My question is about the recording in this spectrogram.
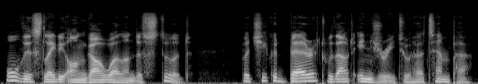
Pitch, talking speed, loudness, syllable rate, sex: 115 Hz, 200 wpm, -19 LUFS, 5.7 syllables/s, male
